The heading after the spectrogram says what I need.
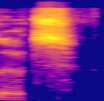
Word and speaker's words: Lutz: on john mayberry road it's a town called l-u-t-z pronounce that for me oh uh lutz yeah but it should be watts it should be luts yes see that's that's what i'm talking about but it's not it's loots there is a there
